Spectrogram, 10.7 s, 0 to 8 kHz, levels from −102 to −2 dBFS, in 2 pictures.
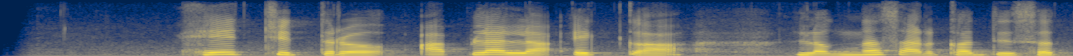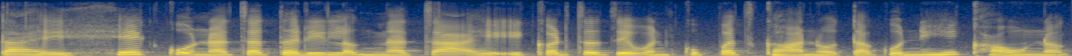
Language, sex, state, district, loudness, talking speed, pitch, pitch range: Marathi, female, Maharashtra, Solapur, -15 LUFS, 130 wpm, 235 Hz, 215-260 Hz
